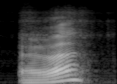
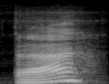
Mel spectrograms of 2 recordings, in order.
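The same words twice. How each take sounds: No difference in how they are said.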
